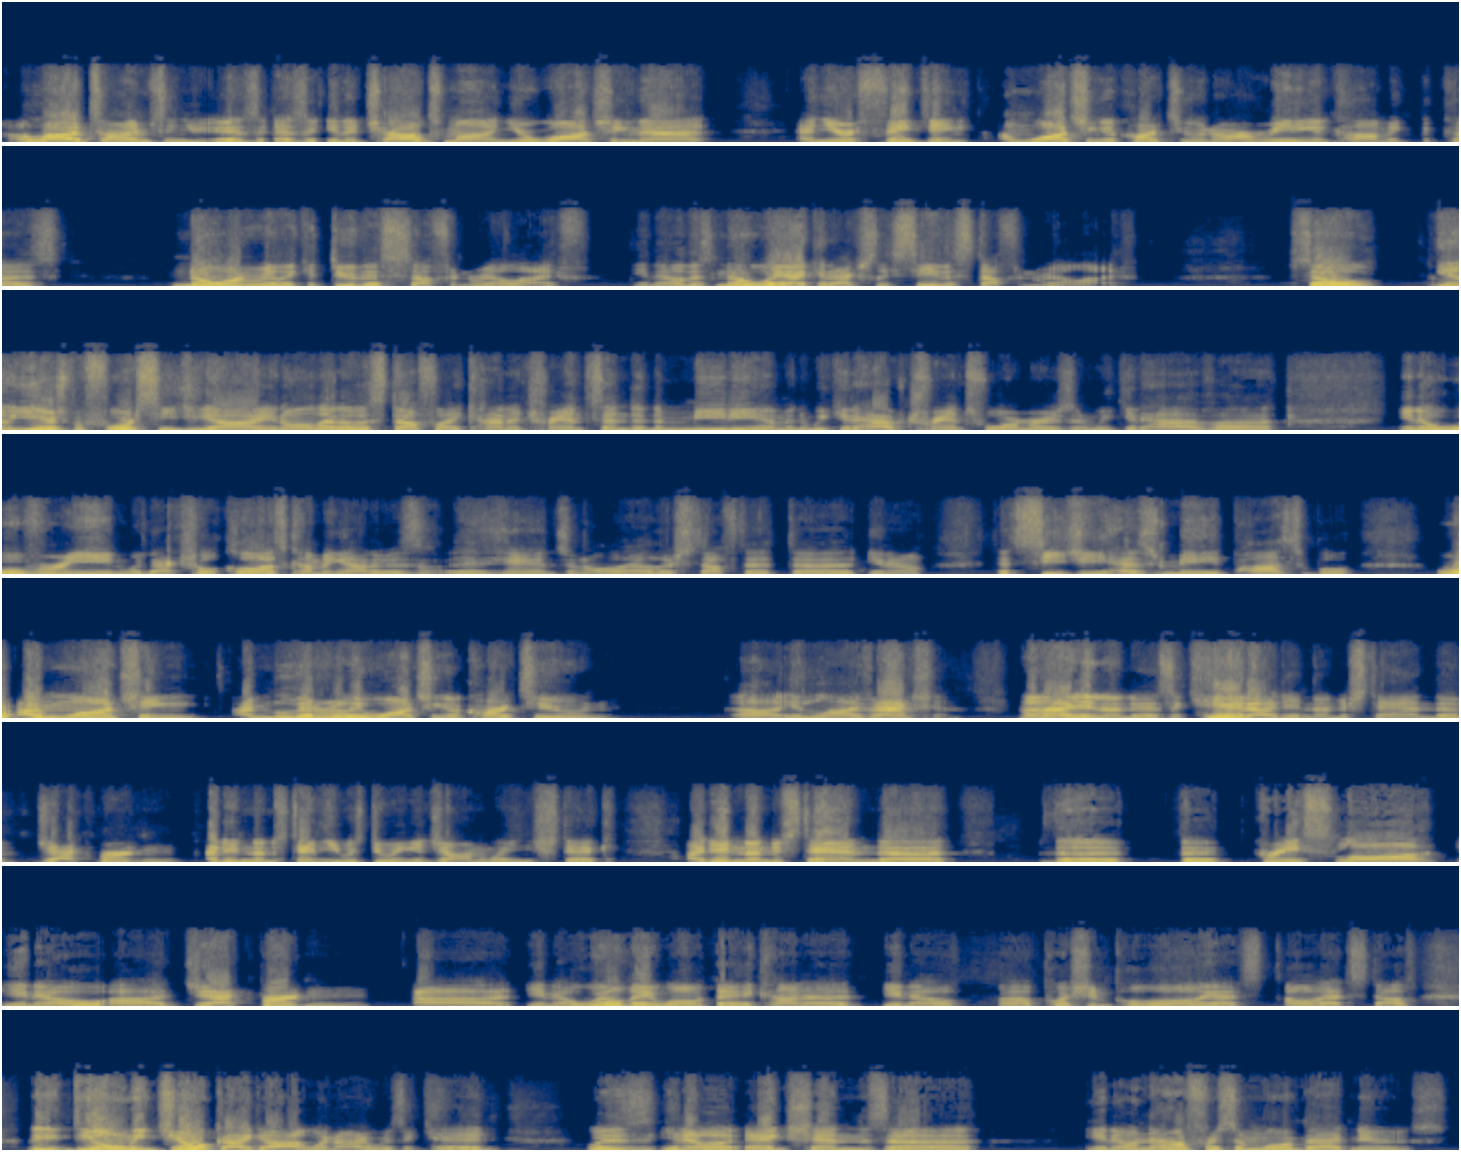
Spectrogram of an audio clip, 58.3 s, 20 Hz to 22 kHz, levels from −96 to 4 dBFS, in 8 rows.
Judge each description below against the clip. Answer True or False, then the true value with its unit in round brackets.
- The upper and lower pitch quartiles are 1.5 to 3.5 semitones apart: True (3.0 semitones)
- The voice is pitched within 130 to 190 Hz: False (115 Hz)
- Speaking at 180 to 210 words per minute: True (200 wpm)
